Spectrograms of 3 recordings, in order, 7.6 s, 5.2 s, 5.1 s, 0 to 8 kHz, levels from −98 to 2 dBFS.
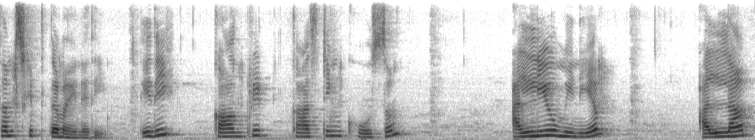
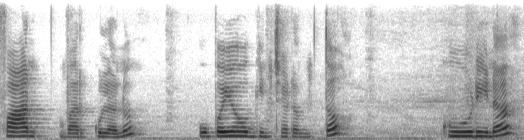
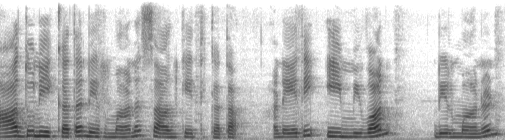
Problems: none marked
